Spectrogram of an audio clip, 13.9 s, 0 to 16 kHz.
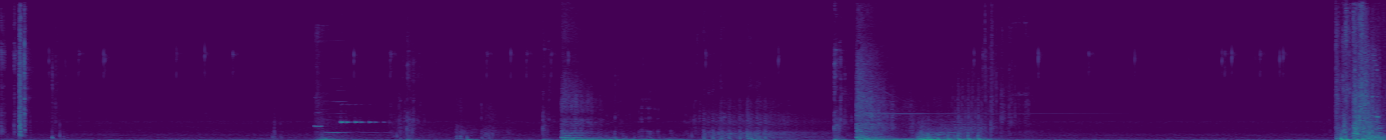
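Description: Gunfire from an online team shooter game: sharp bursts of shots around 3, 5.5 and 8.5–10 seconds, with a loud final crack near the end, over a low steady game background and occasional clicks.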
